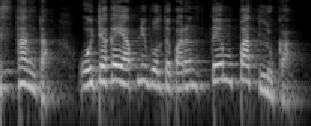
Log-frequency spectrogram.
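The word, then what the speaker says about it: tempat luka: ওইটাকেই আপনি বলতে পারেন তেমপাত লুকা। কি বলতে পারেন? তেমপাত লুকা। আমি লিখে দেব, লিখে দিই, তাহলে আপনার জন্য বুঝতে সুবিধা হবে। উচ্চারণটা হবে TEMPAT, লুকা, এরকম উচ্চারণ হবে, তেমপাত লুকা।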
